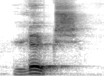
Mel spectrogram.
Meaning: partitive of leuk
- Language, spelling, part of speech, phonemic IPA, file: Dutch, leuks, adjective, /løːks/, Nl-leuks.ogg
